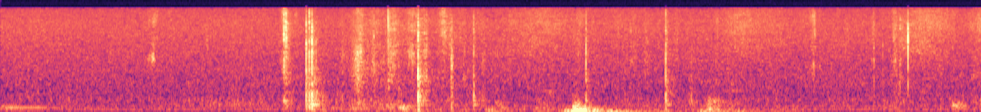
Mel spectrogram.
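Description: Thick cloud slime being squished and pulled apart by hand: soft sticky crackles and clicks, several in quick succession about two to three and a half seconds in and a few more near five seconds, with a dull low thump just past four seconds.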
